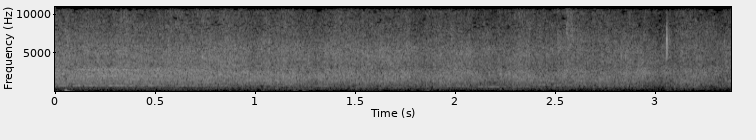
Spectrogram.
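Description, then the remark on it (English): A large church audience claps steadily in praise of Jesus, a dense sustained wash of many hands applauding together with no gaps. “Can we all give praise and adoration and clap for Jesus?”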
